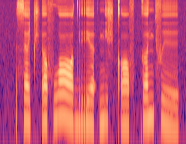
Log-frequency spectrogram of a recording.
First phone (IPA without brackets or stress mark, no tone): s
